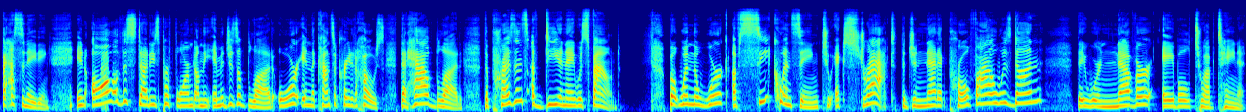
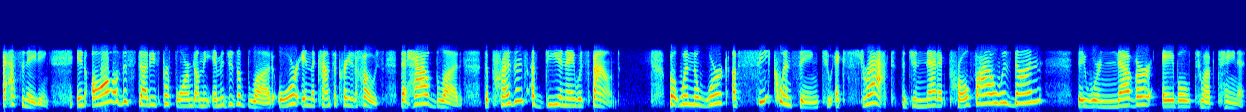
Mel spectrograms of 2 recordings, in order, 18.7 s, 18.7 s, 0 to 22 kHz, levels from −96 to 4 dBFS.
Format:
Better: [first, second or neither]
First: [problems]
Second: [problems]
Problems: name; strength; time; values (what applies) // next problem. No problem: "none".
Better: first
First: none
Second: phone-call audio; nothing above 3.5 kHz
